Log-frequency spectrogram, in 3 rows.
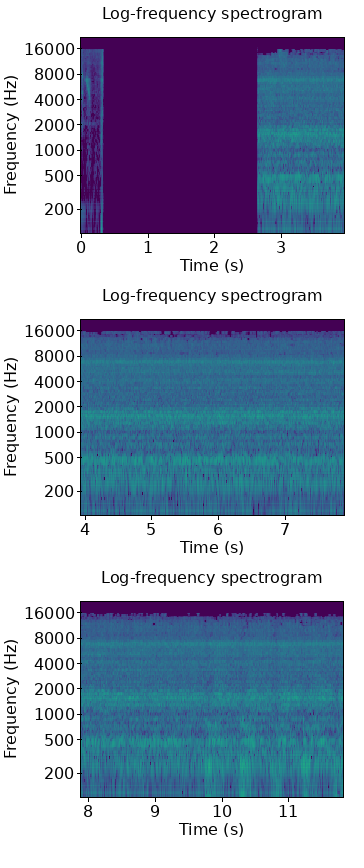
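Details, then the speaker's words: Glowworm Ultracom / British Gas 330 boiler with F1 fault code lighting with a harsh roar, uneven rumbling and thumps; the gas valve needs adjusting, possibly missed on previous services. "so what that tells me is the gas valve needs to be adjusted so it might not have been done on the previous service or services"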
